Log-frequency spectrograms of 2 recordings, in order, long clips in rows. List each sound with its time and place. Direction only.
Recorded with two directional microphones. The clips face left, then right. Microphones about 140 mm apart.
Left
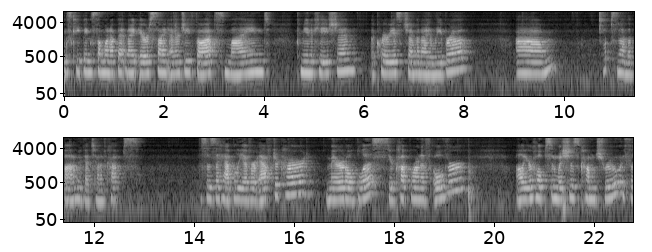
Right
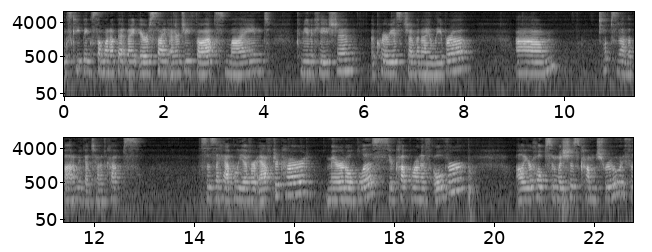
0.0 s a woman's voice: 15° left (ahead or behind)
9.0 s a woman's voice: 15° left (ahead or behind)
10.7 s a woman's voice: 15° left (ahead or behind)
14.4 s a woman's voice: 10° left (ahead or behind)
20.4 s a woman's voice: 20° left (ahead or behind)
